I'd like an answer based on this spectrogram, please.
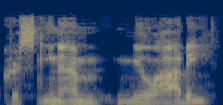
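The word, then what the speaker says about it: Christina Milian: so it is uh christina milatti that's how you pronounce it the mom from how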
